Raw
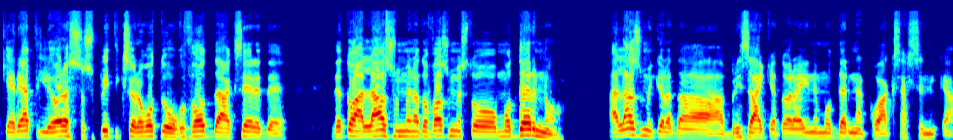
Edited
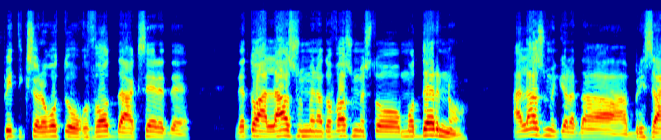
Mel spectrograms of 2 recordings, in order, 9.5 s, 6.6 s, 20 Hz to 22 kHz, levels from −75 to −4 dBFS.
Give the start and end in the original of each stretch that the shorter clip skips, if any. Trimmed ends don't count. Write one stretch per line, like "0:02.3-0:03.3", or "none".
none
